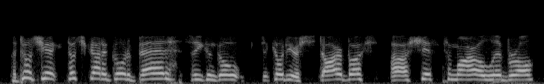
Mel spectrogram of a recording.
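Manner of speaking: high-pitched heckler's taunt; mocking. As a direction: imitate a big shot jeering at someone. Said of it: "mocking me".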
